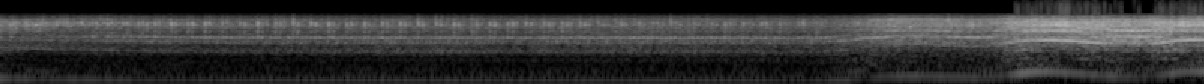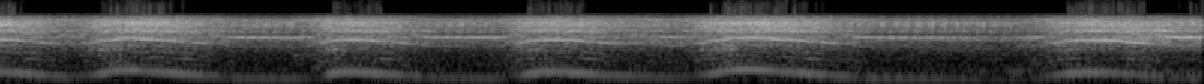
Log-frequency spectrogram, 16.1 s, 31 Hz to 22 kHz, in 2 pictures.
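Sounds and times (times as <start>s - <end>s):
petrol engine idling and revving: 0.0s - 16.0s
engine whine: 5.4s - 16.0s.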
